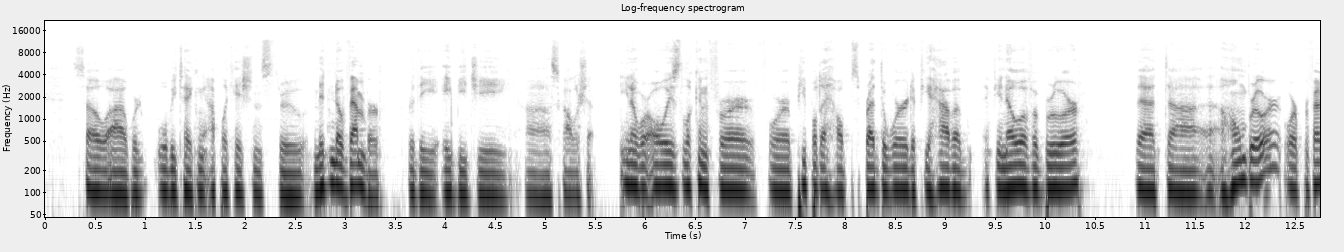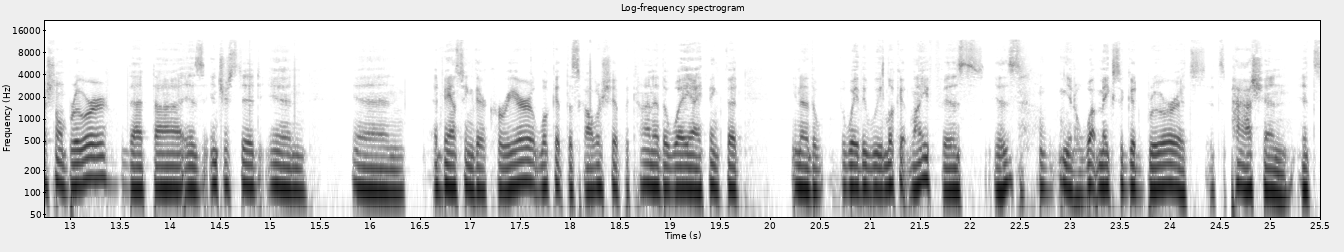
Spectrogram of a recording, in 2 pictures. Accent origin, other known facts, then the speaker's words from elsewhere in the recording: Atlanta, Georgia, United States; Well, I was from Atlanta, too. We grew up in Atlanta.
